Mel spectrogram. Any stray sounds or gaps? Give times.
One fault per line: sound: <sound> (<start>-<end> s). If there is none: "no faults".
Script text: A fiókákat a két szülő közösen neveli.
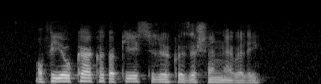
no faults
